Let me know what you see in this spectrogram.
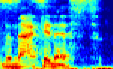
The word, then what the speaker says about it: Machinist: The Machinist. Is that how you pronounce it? – Yes. – Okay, so I've been saying it wrong this whole time.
